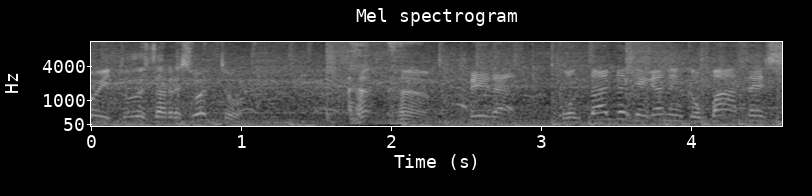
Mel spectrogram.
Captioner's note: cough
